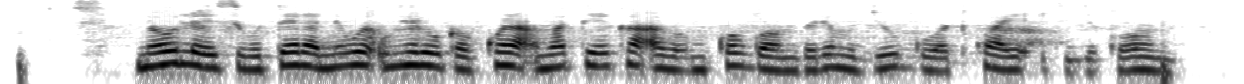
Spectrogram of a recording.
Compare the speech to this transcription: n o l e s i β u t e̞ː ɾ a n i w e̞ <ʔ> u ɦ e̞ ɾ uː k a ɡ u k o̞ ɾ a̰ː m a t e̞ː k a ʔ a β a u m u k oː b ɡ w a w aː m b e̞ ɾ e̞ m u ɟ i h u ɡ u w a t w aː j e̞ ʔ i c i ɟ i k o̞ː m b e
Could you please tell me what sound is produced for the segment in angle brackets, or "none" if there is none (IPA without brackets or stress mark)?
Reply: ʔ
